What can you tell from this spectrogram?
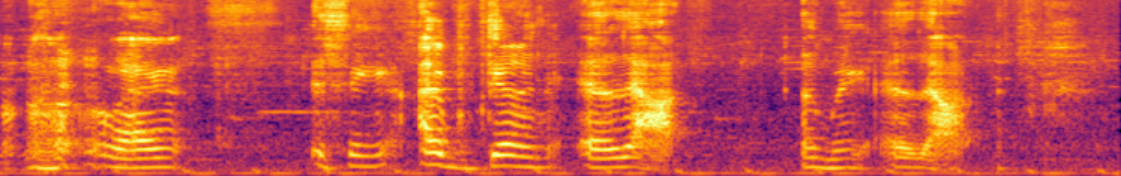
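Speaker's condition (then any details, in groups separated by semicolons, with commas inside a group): Cerebral palsy; uses wheelchair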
